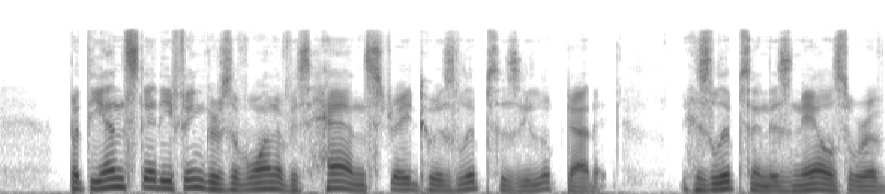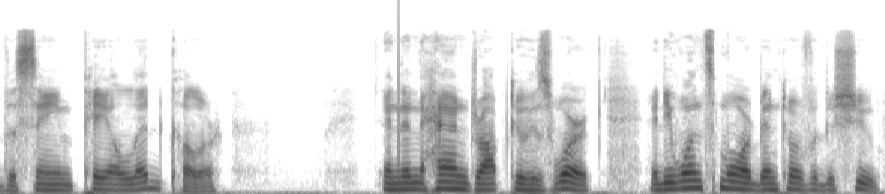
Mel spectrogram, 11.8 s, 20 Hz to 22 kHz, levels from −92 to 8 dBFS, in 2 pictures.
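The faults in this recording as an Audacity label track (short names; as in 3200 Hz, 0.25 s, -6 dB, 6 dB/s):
8.560000	8.560000	pop -13 dBFS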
